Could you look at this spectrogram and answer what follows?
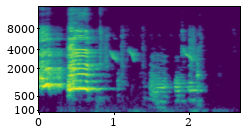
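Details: Melodious crow from a red Ayam Ketawa rooster perched on its coop: two loud harmonic bursts followed by quieter stuttering, laugh-like notes that fade out within about two seconds.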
